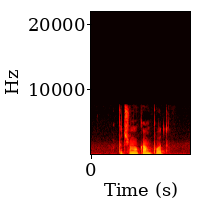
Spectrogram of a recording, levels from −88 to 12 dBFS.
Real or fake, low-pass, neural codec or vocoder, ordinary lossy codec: real; none; none; none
